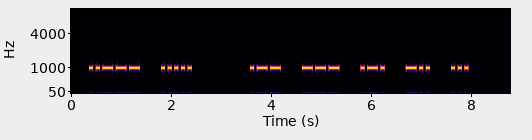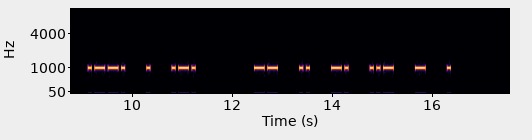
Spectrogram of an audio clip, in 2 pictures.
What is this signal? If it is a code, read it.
Morse code, heard as a keyed tone, about 18 wpm, spaced as for 12 wpm, 1000 Hz. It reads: 25 WORDS PER MINUTE
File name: cwblog / cw mp3 directory / mem morse 12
